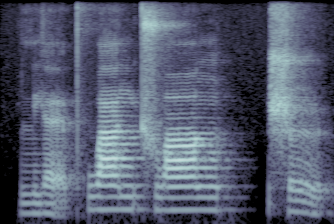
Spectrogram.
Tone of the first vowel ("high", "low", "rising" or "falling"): low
